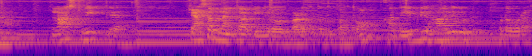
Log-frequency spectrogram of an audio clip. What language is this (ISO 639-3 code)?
tam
